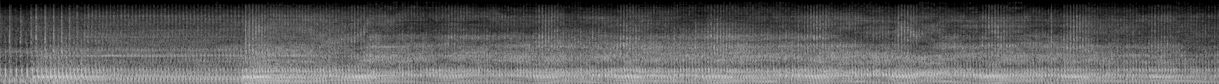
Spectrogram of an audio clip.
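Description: A small engine started with a little throttle and choke runs loud and close with a rough, rhythmic chugging and knocking that holds steady for the whole stretch.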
